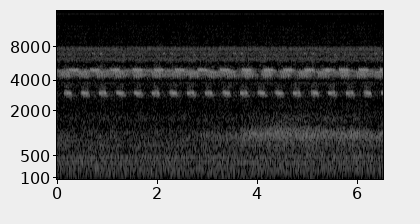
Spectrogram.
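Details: Real cricket sounds recorded in the deep woods after dark: rhythmic high-pitched chirps repeating briskly and evenly, backed by a constant thin insect whine and a gentle swell of lower hum toward the end.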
